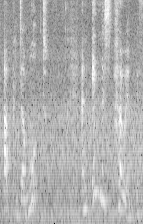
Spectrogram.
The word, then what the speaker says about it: Akdamut: That's a beautiful poem called Akdamut, 3 syllables. Okay.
